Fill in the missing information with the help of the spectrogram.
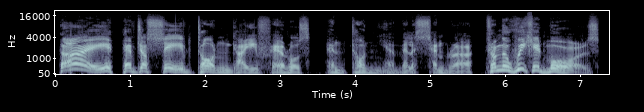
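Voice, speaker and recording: A woman's voice: very deep voice, huge pitch swings, slow, few pauses, pushed and bright, no echo, studio quality, full character voice. A woman voicing an indignant, grandiose male knight in a storybook, declaiming pompously. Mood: triumphant. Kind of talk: theatrical children's storybook read-aloud.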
